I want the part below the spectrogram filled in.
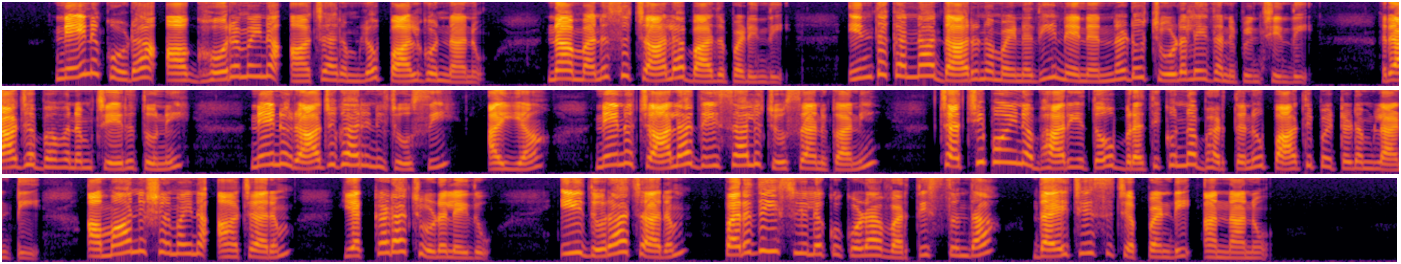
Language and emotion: Telugu, neutral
